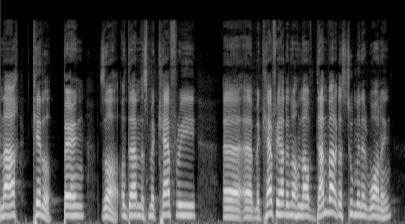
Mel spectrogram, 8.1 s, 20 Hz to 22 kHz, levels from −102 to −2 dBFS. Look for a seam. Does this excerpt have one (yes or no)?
yes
